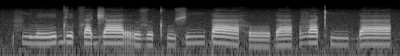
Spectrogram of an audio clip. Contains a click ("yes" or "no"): no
